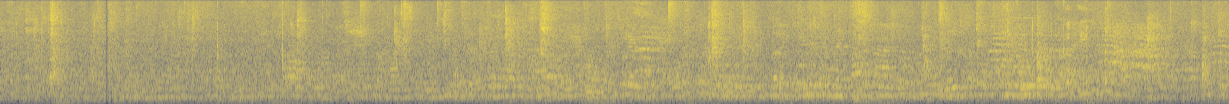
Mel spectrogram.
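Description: Paper rustles and pages turn.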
